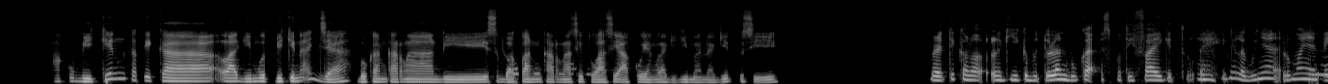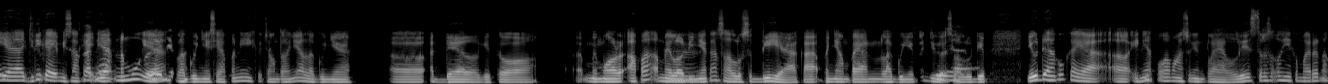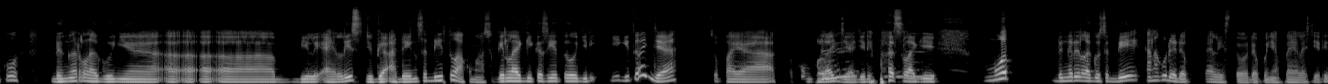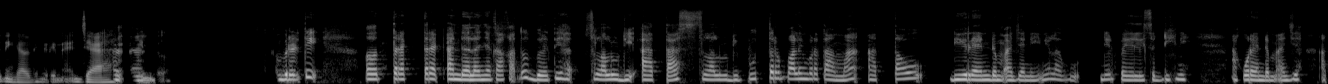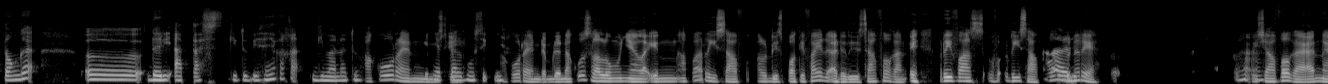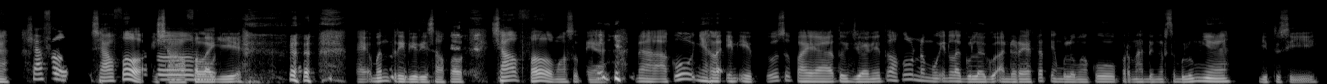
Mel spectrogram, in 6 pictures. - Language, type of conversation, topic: Indonesian, podcast, Bagaimana musik membantu kamu melewati masa sulit?
- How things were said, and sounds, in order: in English: "mood"; other background noise; in English: "playlist"; tapping; in English: "deep"; in English: "playlist"; laughing while speaking: "pas"; in English: "mood"; in English: "playlist"; in English: "playlist"; in English: "track-track"; in English: "playlist"; in English: "reshuffle"; in English: "reshuffle"; in English: "Reshuffle"; in English: "Reshuffle"; in English: "shuffle reshuffle"; in English: "Shuffle shuffle"; chuckle; in English: "di-reshuffle. Shuffle"; laugh; laughing while speaking: "Iya"; laugh; in English: "underrated"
